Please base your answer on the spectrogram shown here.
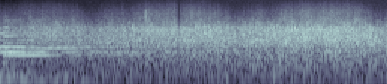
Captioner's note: audience applauds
